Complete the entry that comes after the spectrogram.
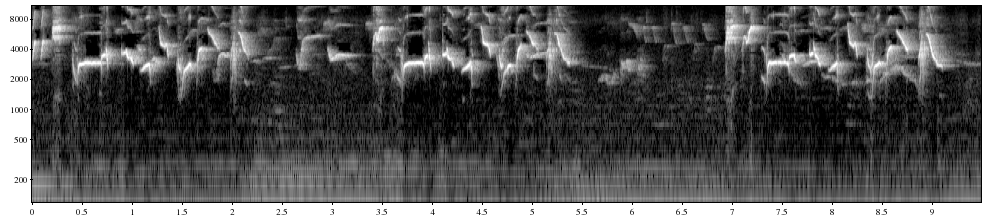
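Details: Oriental magpie-robin song used to provoke other birds to sing: three loud bursts of fast, tumbling whistled and chattering notes, each a couple of seconds long, separated by short quieter gaps, with a steady low background hum.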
